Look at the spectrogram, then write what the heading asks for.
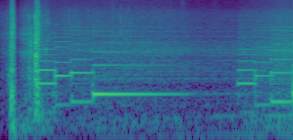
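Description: Two quick mechanical clicks, then a car's door-open alert chime, one of the car sounds developed by the Detroit Philharmonic Orchestra, plays a short stepped electronic melody, holds a long steady tone, and starts the tune again. Clear, with no voices.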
